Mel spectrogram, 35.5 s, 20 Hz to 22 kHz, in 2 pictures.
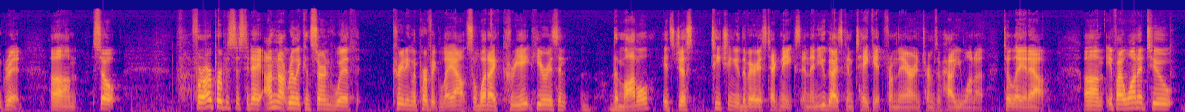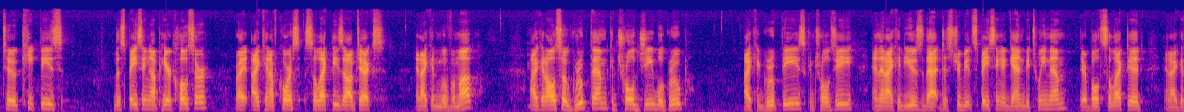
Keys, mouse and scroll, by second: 16.6 click, 22.3 click, 25.3 click, 27.1 ctrl+g, 28.6 click, 29.4 click, 29.8 ctrl+g, 33.0 shift+click.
